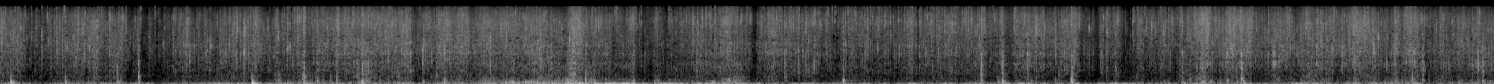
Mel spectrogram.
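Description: A medium sheet of pink anti-static plastic bubble wrap with air-filled bubbles is held in the air and crumpled and squeezed by gloved hands with bare fingertips. A steady, bright crinkling continues throughout, broken by scattered sharp snaps and crackles with a low thump underneath.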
